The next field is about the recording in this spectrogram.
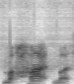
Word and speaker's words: Mahatma: It's Mahatma. So it's my hat and my cane.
